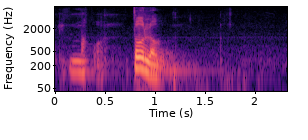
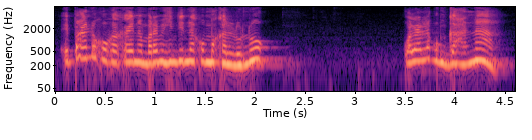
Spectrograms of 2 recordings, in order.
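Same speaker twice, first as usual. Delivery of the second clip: pleading complaint; 9 semitones higher, 5 dB louder, faster than usual. Retold or imitated. Sick man refusing food to doctor.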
